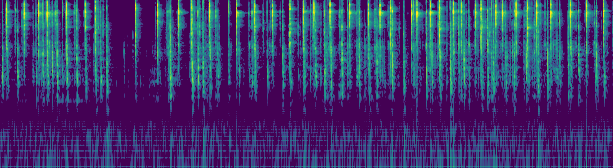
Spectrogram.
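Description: Long painted nails and fingertips type steadily on a pink backlit typewriter-style mechanical keyboard with round plastic keycaps and a hollow plastic case, resting on a wooden board. About fifty sharp, bright clacks ring out in a quick, uneven rhythm, each dying away almost instantly, with a brief pause near the second and a half mark. The clicks are quiet and crisp, with little low-end body.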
